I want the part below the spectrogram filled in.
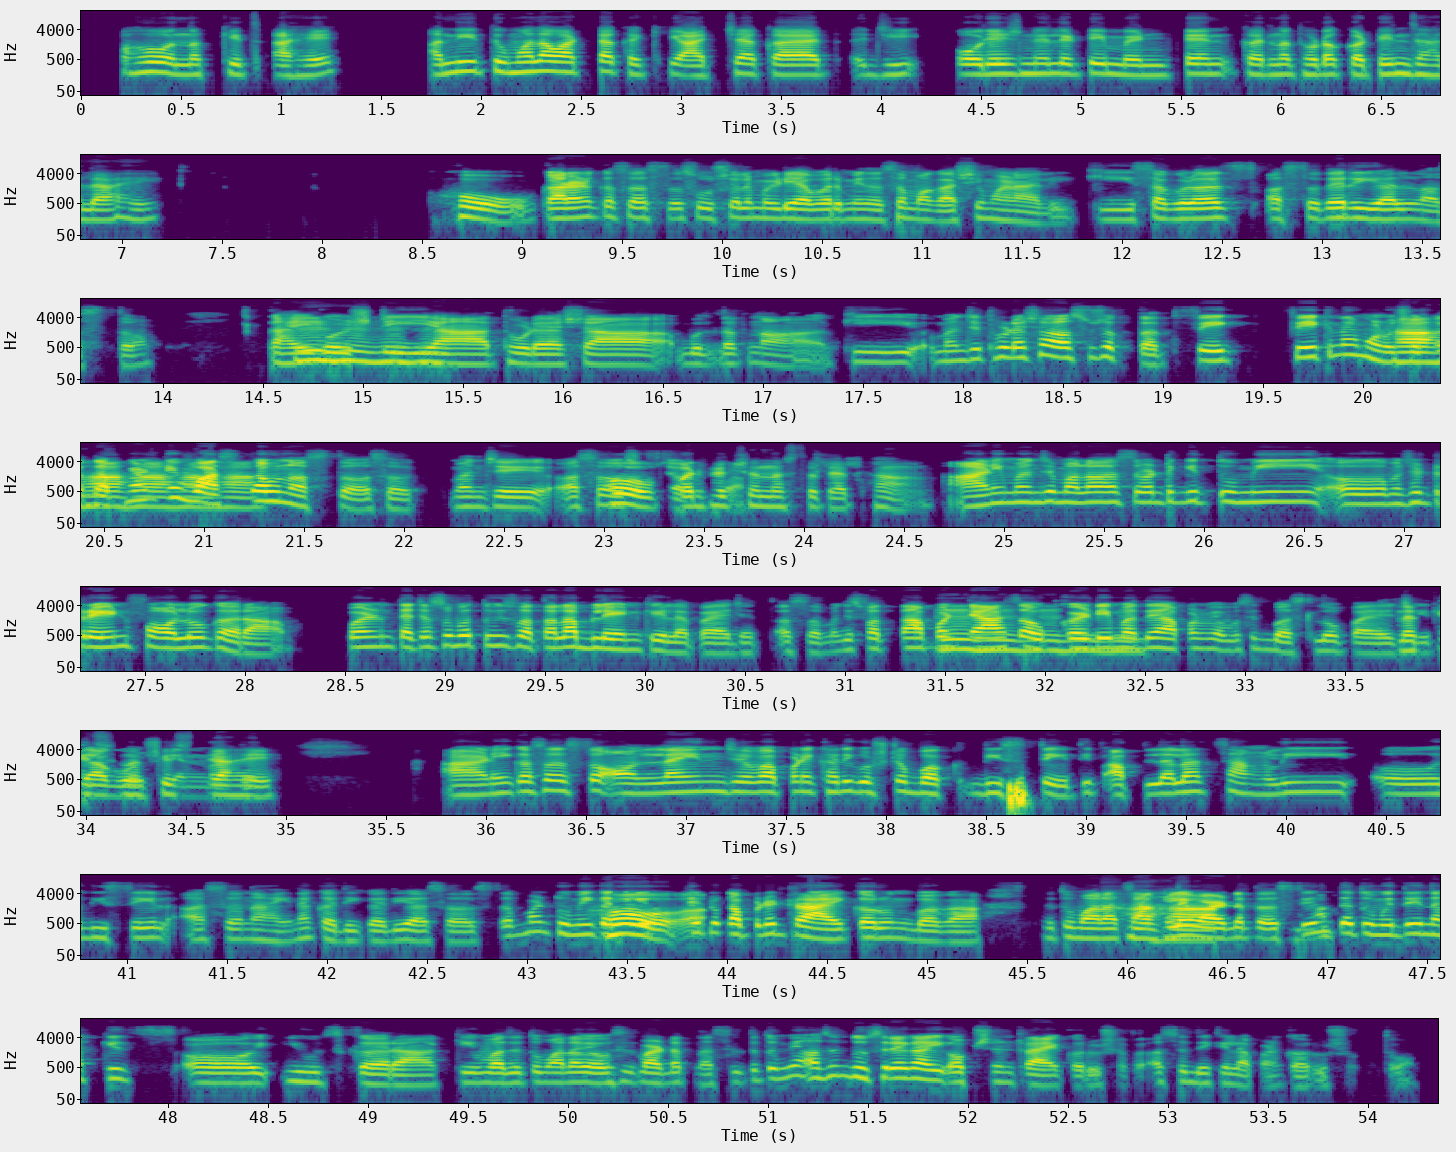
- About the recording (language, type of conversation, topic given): Marathi, podcast, सामाजिक माध्यमांचा तुमच्या पेहरावाच्या शैलीवर कसा परिणाम होतो?
- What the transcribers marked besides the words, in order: in English: "ओरिजिनॅलिटी"; tapping; in English: "परफेक्शन"; in English: "ब्लेंड"; other background noise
